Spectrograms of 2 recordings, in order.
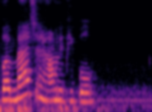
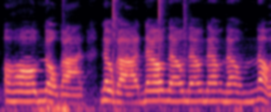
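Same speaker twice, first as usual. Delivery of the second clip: louder, pleading no, no, no; loud panicked no; 8 dB louder, much slower than usual. Retold or imitated. Refusing God's call to get a master's, loud pleading no. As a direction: beg God to take it back.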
